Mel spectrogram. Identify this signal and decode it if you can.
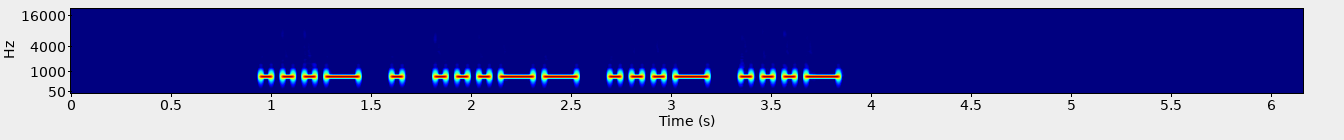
Morse code, heard as a keyed tone, about 23 wpm, 700 Hz. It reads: VE3VV
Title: DXCC-100 Call Signs - 5 Characters - Repeated 3x - 22wpm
